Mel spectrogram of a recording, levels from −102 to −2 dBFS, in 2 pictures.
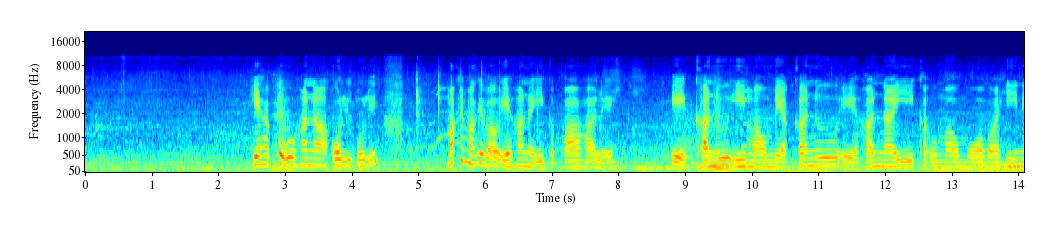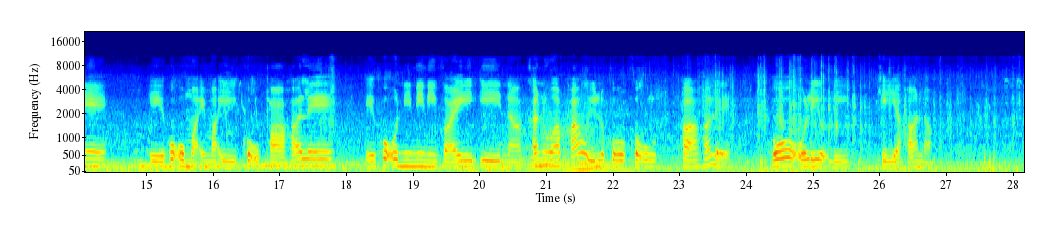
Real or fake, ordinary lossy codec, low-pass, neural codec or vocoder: real; AAC, 48 kbps; 10.8 kHz; none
